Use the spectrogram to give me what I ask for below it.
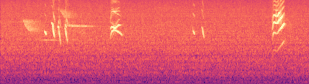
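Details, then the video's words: American goldfinch at a feeder, calling for attention: scattered high, thin chirps and short sweeping notes, a quick run of three clipped notes near the start and a louder zigzag note cluster near the end, over faint steady background hiss. "American Goldfinch Song"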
